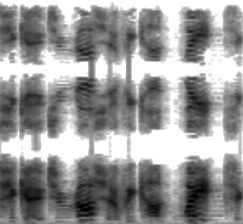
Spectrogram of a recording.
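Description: A person's voice speaking.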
